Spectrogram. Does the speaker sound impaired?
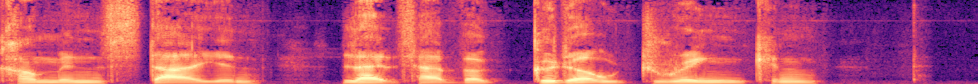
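Yes: cerebral palsy; congenital.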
